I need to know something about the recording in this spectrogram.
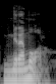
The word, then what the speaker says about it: Miramor: But my nickname is pronounced M- Miramor, which translates to marble in English.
